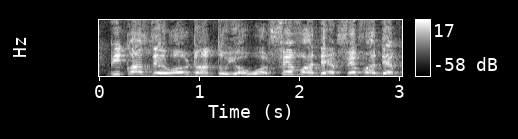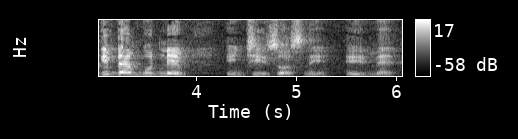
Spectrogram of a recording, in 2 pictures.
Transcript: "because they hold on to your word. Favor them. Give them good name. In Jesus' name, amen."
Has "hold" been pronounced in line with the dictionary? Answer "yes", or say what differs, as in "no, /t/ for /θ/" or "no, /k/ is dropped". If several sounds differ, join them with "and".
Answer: yes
